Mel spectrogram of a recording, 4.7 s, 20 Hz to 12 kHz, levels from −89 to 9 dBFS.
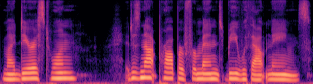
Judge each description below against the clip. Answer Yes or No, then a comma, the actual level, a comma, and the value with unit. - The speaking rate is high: No, average, 165 wpm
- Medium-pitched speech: Yes, medium, 170 Hz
